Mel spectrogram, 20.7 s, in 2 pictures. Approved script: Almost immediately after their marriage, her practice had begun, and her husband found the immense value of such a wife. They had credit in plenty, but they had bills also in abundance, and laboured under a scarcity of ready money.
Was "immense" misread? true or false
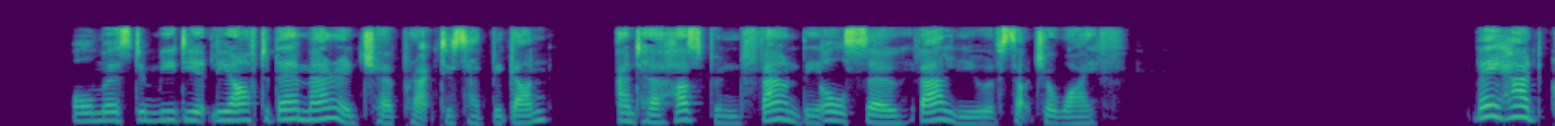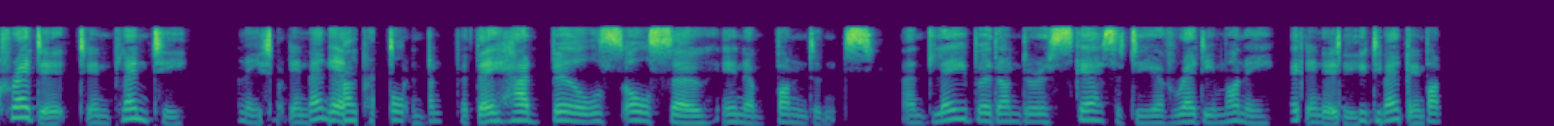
true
